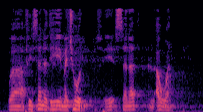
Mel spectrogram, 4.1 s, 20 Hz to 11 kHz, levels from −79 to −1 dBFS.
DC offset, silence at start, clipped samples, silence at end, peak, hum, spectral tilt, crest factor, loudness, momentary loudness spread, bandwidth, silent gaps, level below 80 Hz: under 0.1%; 0 s; under 0.1%; 0 s; -16 dBFS; none; -4.5 dB/octave; 18 dB; -32 LUFS; 11 LU; 8.8 kHz; none; -52 dBFS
